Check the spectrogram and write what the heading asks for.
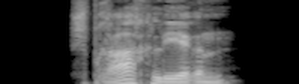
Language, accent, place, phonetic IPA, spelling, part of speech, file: German, Germany, Berlin, [ˈʃpʁaːxˌleːʁən], Sprachlehren, noun, De-Sprachlehren.ogg
- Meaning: plural of Sprachlehre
